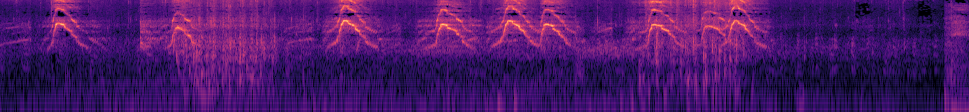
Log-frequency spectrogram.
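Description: Eurasian wigeon (Anas penelope) calls: a string of about eight loud, high whistles, each rising then falling, coming in irregular bursts with a soft rushing background and no talking.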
